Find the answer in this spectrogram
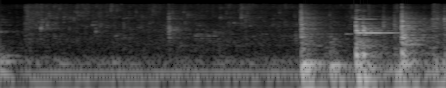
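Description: Potato rinse water pouring from a bowl through a strainer into a stainless-steel sink and draining. About one and a half seconds in come loud knocks and rattles as the strainer of grated potatoes is handled and shaken against the sink.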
